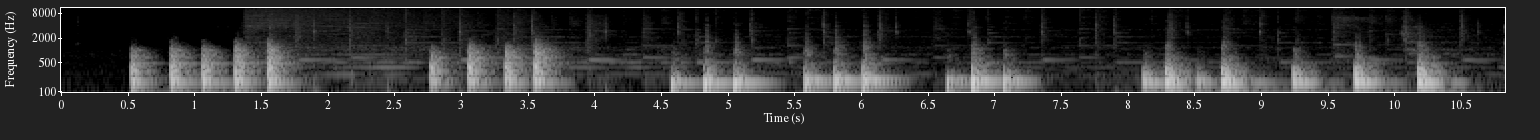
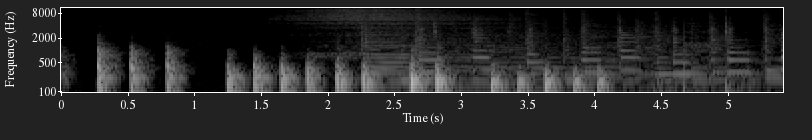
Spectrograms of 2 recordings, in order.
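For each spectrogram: First: hollow, undamped car body panel. Second: solid, deadened car body panel.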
